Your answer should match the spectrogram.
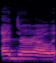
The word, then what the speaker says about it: Aduro: Aduro, like A-D-U-R-O.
